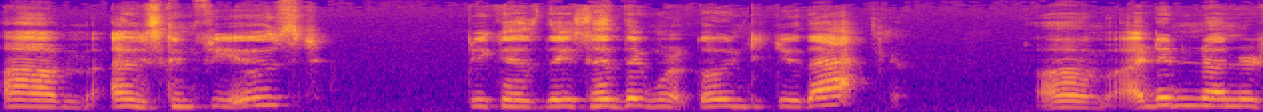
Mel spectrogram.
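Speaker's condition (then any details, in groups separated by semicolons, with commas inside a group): Spastic quadriplegic cerebral palsy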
